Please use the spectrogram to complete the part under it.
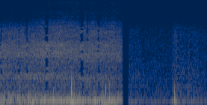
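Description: A pickup truck drives past.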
